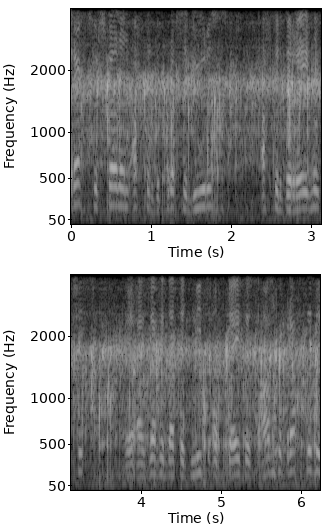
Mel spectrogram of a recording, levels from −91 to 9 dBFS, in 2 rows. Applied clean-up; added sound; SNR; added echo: none; Fill (with liquid); -4 dB; none.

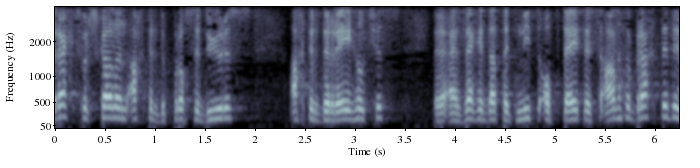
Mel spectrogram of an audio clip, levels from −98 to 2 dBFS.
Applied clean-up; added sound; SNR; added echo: none; none; none; none.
